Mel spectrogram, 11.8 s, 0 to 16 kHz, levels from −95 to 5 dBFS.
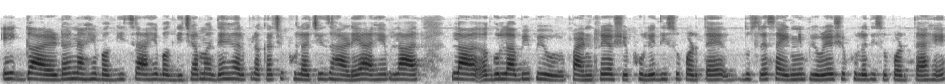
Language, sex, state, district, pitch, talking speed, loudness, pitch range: Marathi, female, Maharashtra, Nagpur, 220 Hz, 150 wpm, -15 LUFS, 210-230 Hz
